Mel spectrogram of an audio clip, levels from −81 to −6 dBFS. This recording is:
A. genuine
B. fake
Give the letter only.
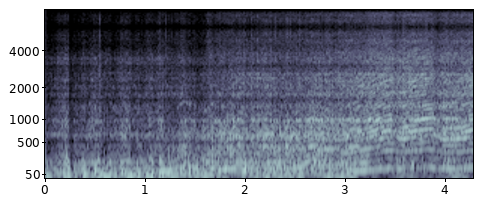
A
